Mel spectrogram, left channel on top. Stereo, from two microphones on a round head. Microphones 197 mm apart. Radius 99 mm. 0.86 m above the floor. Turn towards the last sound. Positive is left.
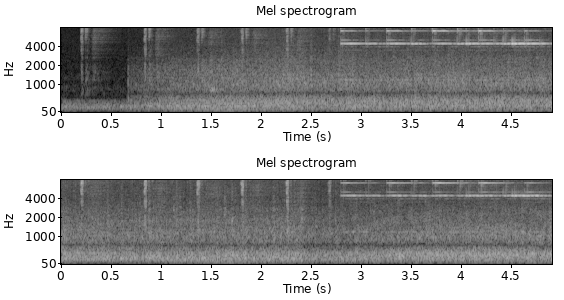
turn(degrees=35)  # may be behind; listen again after turning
